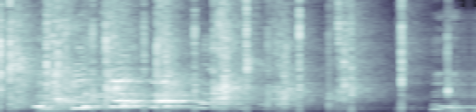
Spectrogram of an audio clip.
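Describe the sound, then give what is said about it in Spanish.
An audience claps loudly, a dense, rapid patter of many hands with voices calling out over it early on, thinning toward a few scattered claps at the end. “Aplaudan. Desde todos aplaudan.”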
